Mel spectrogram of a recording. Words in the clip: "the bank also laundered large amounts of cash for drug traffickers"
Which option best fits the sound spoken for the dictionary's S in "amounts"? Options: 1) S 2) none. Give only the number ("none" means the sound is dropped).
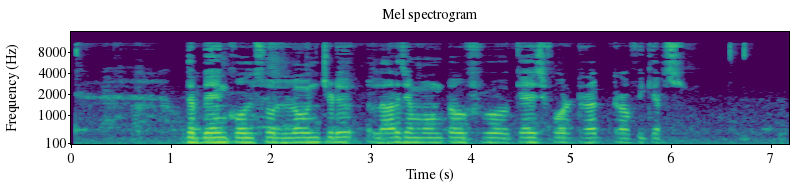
2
